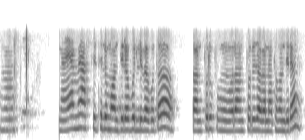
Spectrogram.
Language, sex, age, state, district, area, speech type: Odia, female, 45-60, Odisha, Nayagarh, rural, conversation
